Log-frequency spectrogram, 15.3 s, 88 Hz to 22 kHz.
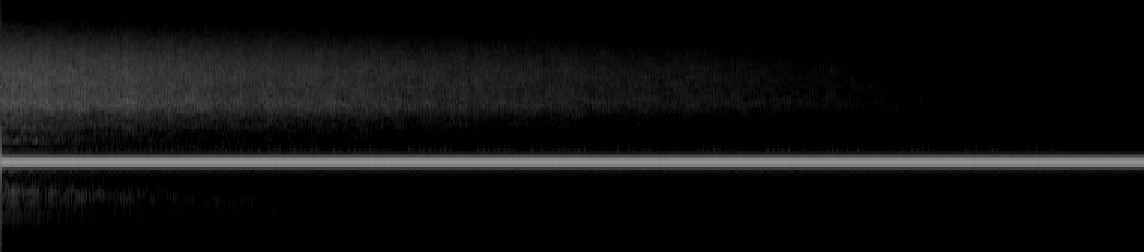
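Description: A steady, pure electronic sine tone at about 639 Hz, held without a break. The faint tail of the ambient music fades away beneath it over the first ten seconds.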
